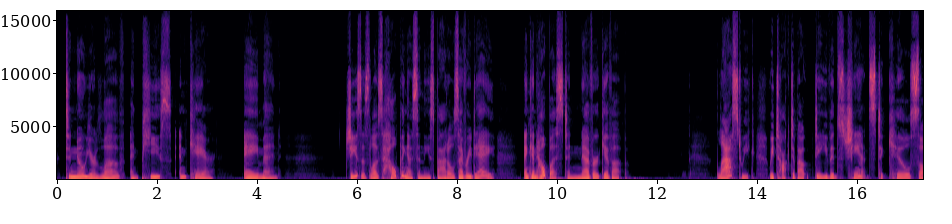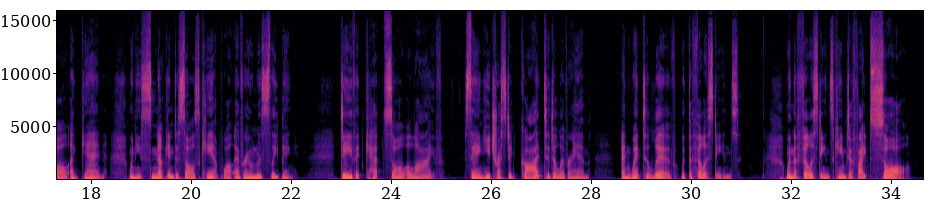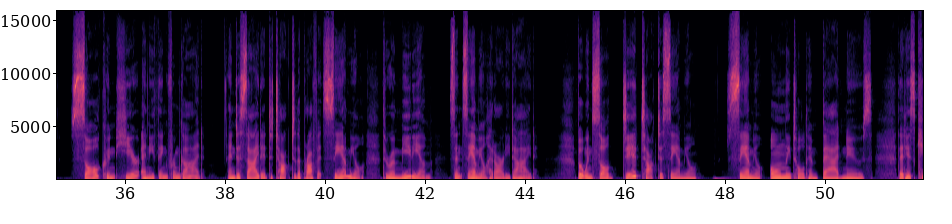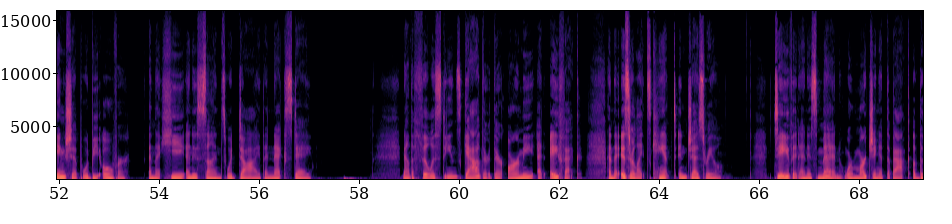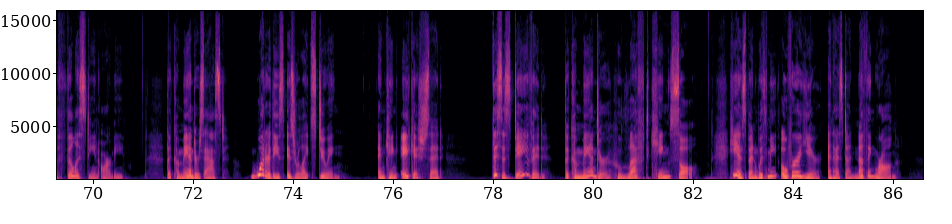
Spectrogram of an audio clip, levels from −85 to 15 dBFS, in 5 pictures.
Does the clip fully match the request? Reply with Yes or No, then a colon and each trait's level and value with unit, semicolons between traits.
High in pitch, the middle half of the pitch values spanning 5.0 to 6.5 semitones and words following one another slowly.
Yes: high, 195 Hz; wide, 5.4 semitones; slow, 130 wpm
